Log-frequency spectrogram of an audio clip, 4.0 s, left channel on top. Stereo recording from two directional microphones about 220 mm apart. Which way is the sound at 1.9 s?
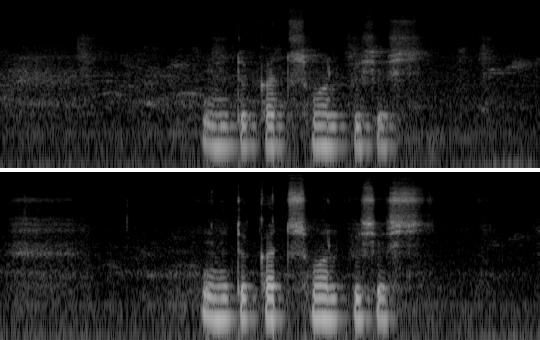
65° right (ahead or behind).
